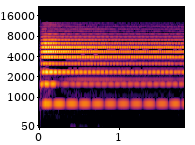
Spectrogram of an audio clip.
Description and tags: real accordeon sound sample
